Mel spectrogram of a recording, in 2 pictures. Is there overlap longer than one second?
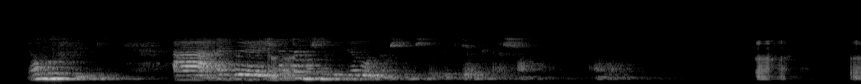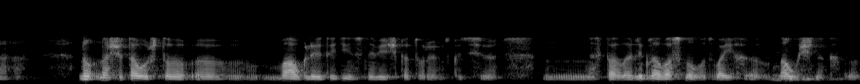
No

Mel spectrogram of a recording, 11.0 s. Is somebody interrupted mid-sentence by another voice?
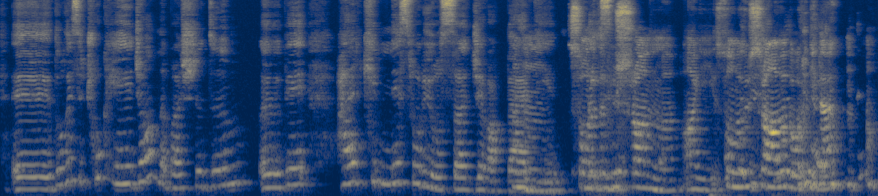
Yes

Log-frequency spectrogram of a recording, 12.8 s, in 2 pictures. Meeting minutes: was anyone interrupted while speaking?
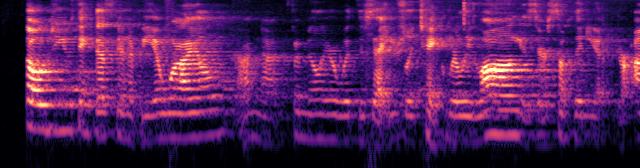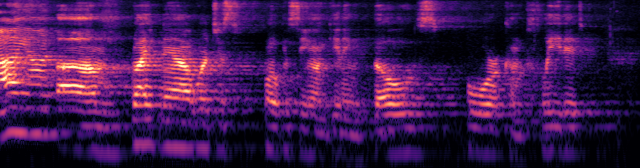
No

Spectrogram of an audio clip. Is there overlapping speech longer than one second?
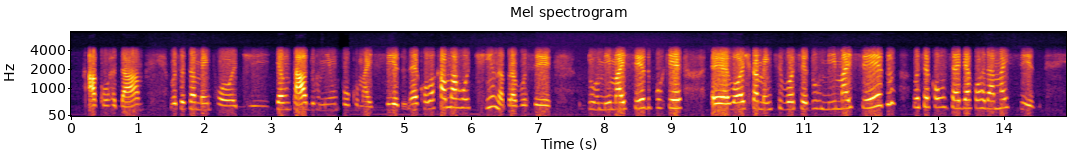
No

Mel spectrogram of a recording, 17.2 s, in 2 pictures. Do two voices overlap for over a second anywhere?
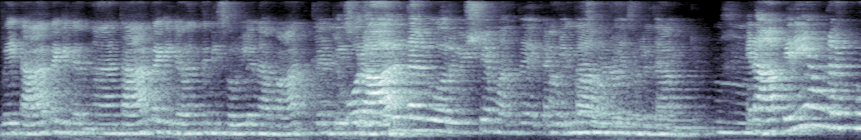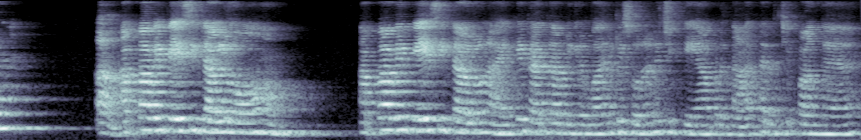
Yes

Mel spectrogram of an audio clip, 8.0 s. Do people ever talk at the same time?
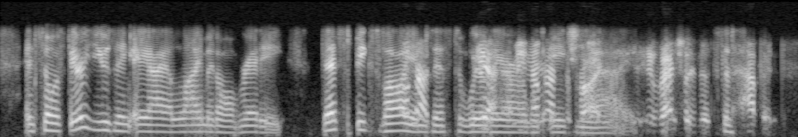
Yes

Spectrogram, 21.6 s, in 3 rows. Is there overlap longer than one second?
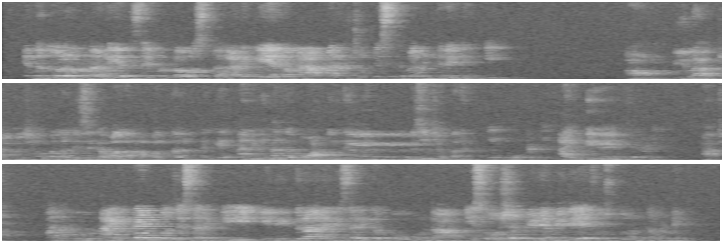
No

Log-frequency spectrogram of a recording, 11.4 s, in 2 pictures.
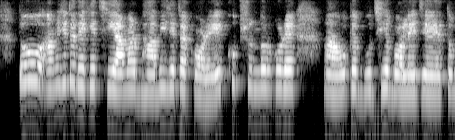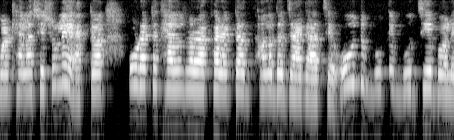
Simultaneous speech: No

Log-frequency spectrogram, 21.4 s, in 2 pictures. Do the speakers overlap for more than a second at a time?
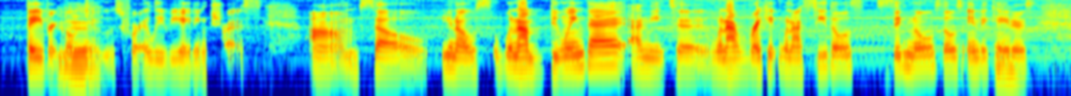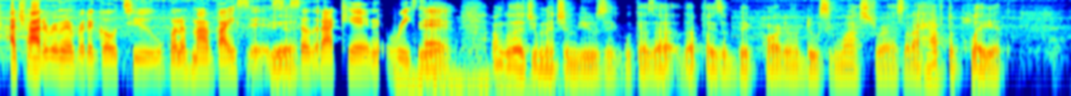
No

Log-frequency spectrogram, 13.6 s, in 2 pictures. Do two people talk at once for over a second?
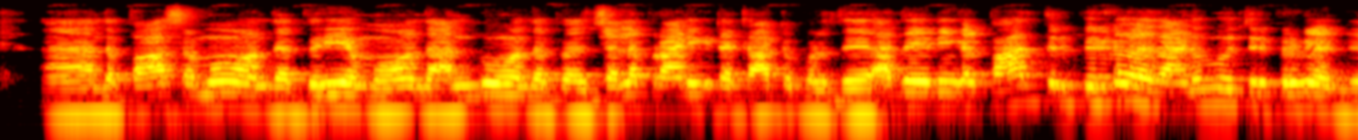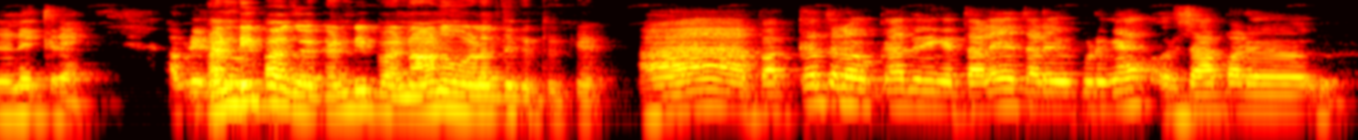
No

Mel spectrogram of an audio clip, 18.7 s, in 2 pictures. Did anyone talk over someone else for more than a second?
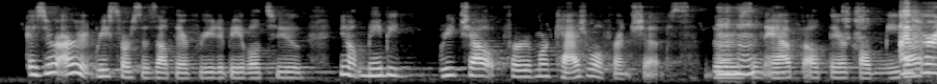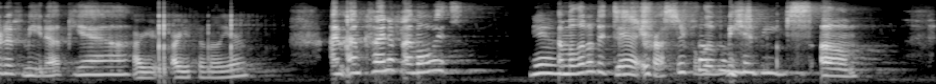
Yes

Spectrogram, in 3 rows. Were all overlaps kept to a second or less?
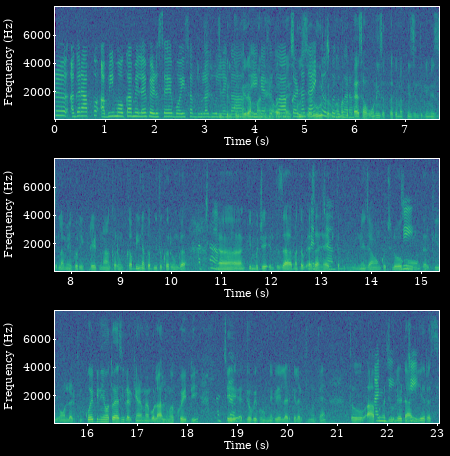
No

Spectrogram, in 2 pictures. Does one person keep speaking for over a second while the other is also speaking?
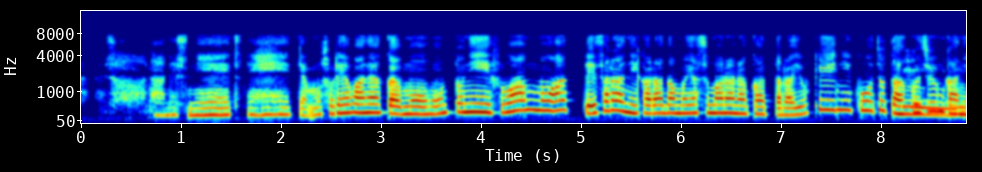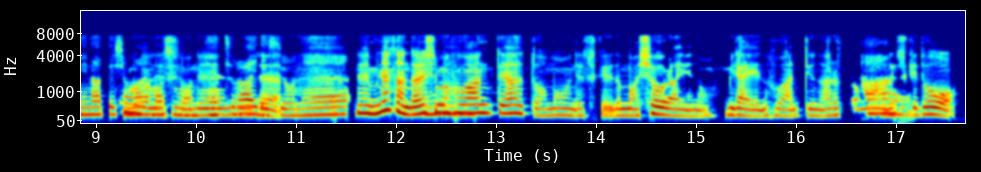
Yes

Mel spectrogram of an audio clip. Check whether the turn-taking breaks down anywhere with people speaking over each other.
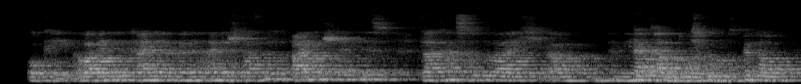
Yes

